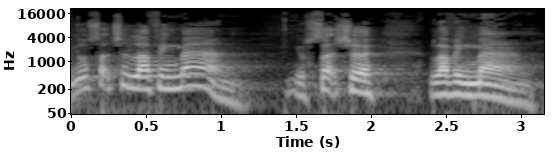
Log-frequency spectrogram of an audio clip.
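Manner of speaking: high gushing praise; laying it on. Retold or imitated. Paul flattering Philemon, high gushing praise. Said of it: "Paul is telling Philemon".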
